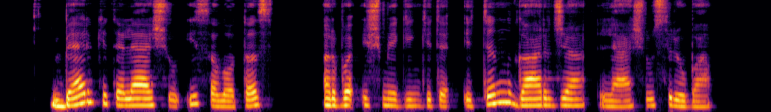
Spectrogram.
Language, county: Lithuanian, Kaunas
